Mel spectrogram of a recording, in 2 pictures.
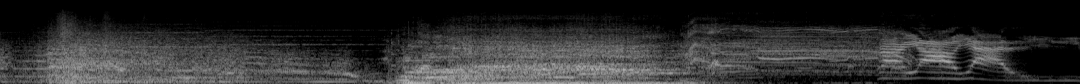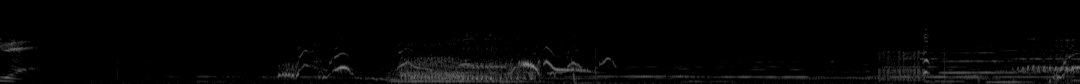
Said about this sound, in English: Mama roars in triumph, and the babies copy her.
